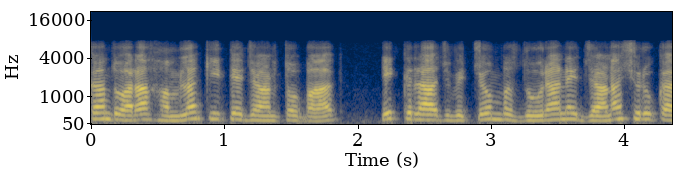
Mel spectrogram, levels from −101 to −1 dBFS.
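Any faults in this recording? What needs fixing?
The whole clip has AMR wideband (HD Voice) codec damage. Nothing sits above 7.4 kHz, and the speech is heavily rough and raspy because the pulse-driven vocal tract model is starved of bits, which fits AMR-WB's lowest 6.6 kbit/s mode. To prevent it, run the call at 12.65 kbit/s or higher.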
